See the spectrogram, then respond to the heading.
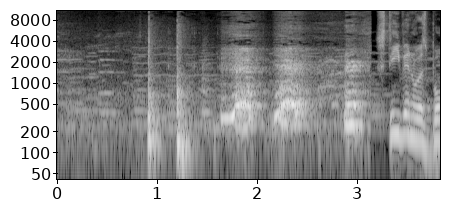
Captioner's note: genuine laughter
